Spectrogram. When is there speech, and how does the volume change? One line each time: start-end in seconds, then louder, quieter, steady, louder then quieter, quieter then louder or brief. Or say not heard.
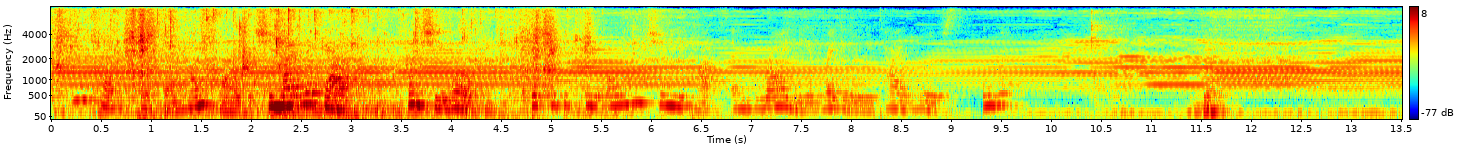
0.1-9.6 louder then quieter.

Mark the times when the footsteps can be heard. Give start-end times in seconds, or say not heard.
not heard.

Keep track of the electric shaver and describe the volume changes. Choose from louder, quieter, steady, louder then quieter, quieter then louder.
quieter then louder.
